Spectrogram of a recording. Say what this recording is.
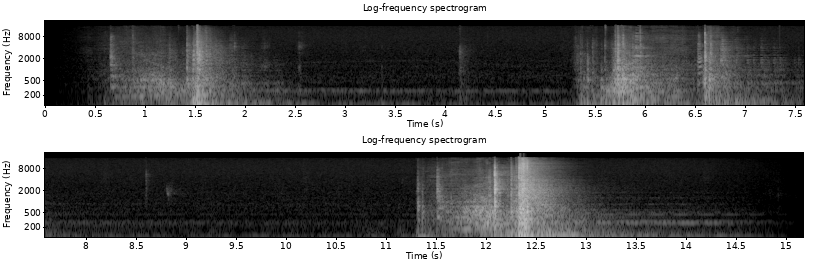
Gas Oven Door open & close
Gas-oven door opening and closing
